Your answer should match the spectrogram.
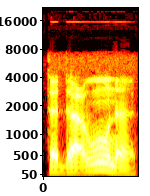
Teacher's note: dal yang sukun, qalqalah sughra, berdetak kecil pada dal yang sukun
